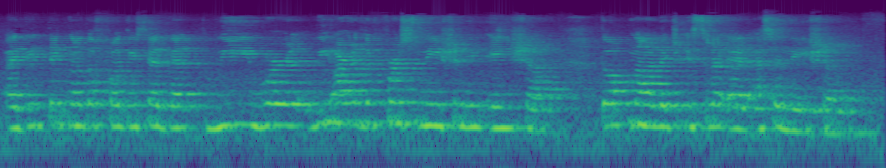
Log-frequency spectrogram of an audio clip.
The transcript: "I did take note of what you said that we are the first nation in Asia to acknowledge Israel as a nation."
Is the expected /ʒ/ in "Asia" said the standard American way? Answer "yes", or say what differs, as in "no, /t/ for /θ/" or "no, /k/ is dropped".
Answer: no, /ʃ/ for /ʒ/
